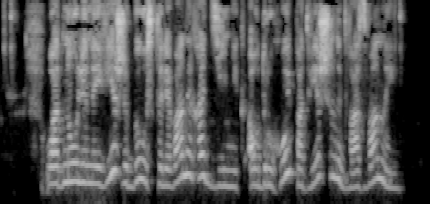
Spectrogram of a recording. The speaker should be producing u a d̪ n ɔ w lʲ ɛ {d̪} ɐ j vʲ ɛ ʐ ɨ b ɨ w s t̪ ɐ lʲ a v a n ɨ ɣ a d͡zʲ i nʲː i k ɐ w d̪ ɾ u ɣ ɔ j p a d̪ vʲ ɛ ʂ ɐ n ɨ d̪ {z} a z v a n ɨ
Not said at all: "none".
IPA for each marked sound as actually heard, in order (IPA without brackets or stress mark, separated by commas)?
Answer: n̪, v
